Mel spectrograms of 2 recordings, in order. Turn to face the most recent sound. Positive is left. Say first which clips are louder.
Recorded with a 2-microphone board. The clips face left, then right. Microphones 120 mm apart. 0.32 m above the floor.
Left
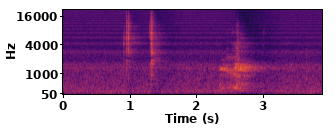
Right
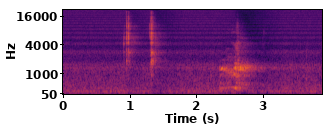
# right 2 dB
turn(degrees=-20)  # may be behind; listen again after turning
